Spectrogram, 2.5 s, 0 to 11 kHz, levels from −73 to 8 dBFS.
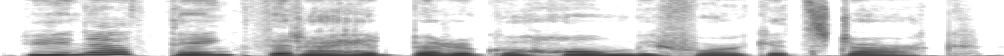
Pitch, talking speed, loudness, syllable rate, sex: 265 Hz, 335 wpm, -17 LUFS, 7.1 syllables/s, female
